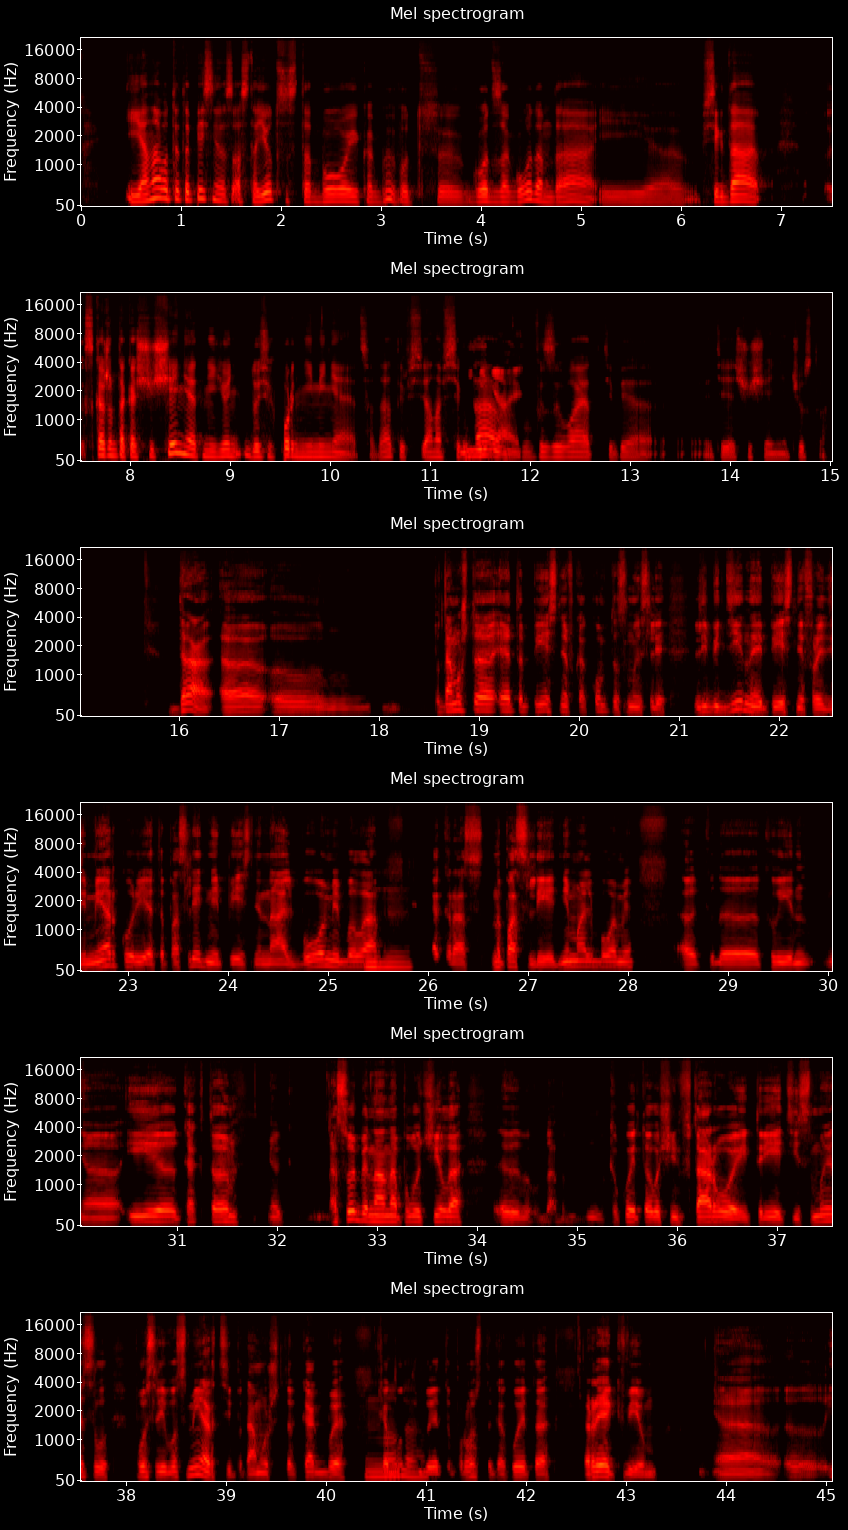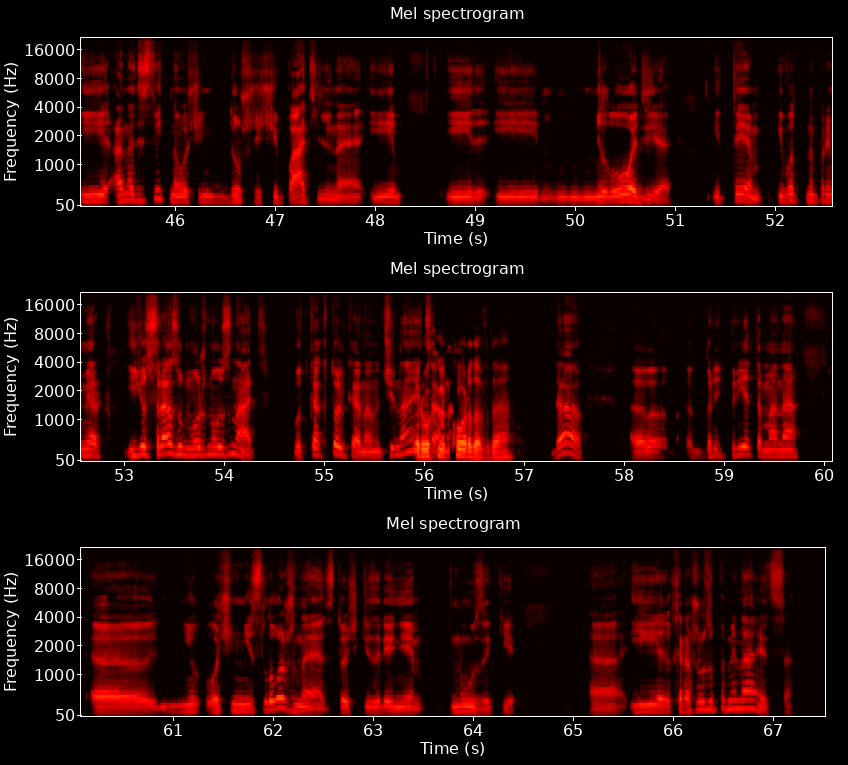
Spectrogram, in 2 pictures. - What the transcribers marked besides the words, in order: other background noise; tapping
- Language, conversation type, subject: Russian, podcast, Какая песня мгновенно поднимает тебе настроение?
